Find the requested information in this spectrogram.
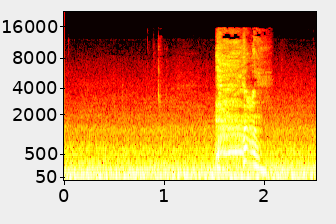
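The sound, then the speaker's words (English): A single short, raspy cough bursts out over a steady low rumble, then quickly trails off. “Sorry for coughing right in your ear.”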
